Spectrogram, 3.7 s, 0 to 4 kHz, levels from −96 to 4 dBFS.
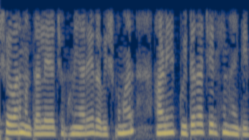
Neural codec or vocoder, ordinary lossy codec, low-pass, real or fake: none; none; 3.6 kHz; real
